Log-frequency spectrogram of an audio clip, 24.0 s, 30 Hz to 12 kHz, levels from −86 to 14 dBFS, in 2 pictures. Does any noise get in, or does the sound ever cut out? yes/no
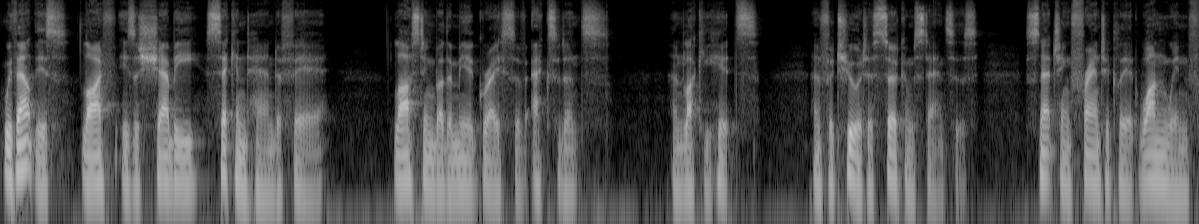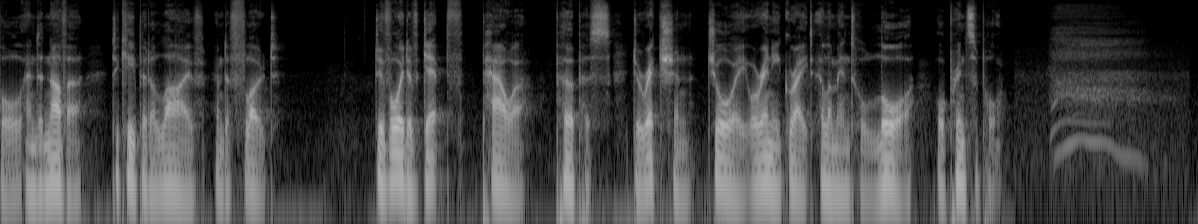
yes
